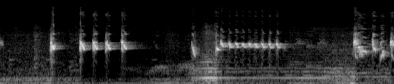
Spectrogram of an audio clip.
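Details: A yellow-vented bulbul, a lively singing bird, gives short, bright bubbly notes, then a fast chattering run, then more notes, over a low steady hum.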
